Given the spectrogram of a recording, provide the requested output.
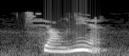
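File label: "想念", Mandarin Chinese; hsk; chinese-flashcards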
